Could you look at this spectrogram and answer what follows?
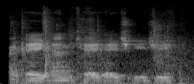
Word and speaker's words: ankheg: Ankheg.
